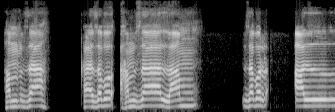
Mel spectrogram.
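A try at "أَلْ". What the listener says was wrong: হামজা লাম খাড়া যাবার আ, আটা টান করতে হবে, আল। ওটা তো লাম টান হয়ে যাচ্ছে, লাম টান হবে না। আল, আল,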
